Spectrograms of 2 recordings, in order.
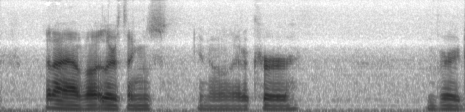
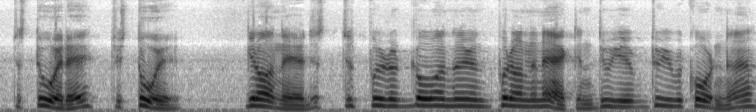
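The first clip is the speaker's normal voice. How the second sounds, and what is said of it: Imitates another person's voice. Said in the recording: “my impression of my nephews”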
